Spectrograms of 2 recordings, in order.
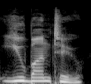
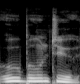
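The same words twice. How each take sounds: First: Each u vowel has a different sound. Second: All three u vowels have the same sound. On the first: The speaker calls it wrong. "where each one has its own separate sound" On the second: The speaker calls it right. "All three groups of O's have the same sound"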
